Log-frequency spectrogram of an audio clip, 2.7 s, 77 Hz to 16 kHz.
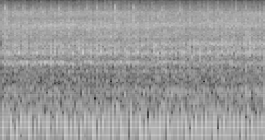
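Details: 2002 Honda Magna V4, warm, in neutral, no choke, idling after carburetor rebuild and cleaning, new in-tank fuel filter and fuel line; steady, even low rumble with no misses, knocks or stumbles.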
